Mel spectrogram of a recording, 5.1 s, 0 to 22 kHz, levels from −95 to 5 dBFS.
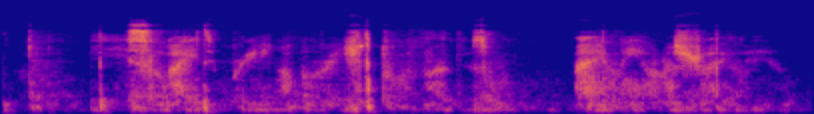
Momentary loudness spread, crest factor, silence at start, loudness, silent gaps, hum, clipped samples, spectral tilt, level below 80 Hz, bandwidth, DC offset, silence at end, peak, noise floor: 21 LU; 28 dB; 0.05 s; -28 LUFS; none; none; under 0.1%; 0.5 dB/octave; -82 dBFS; 12.5 kHz; under 0.1%; 0.3 s; -6 dBFS; -57 dBFS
